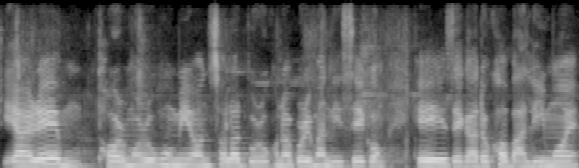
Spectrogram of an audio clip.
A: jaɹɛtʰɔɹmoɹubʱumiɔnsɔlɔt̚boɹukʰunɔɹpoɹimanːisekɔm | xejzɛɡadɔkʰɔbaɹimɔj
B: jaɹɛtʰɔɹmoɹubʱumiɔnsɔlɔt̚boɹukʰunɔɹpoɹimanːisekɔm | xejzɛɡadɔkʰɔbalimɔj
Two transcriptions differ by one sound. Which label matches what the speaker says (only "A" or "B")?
B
